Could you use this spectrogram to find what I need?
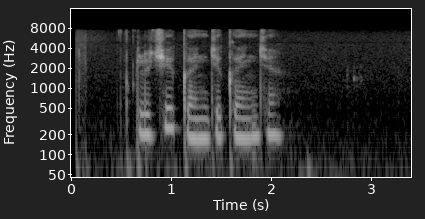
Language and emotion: Russian, neutral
